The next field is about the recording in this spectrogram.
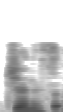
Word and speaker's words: Genisys: I think it's called Genisys. I think that's how you say it. – Uh, Genesis misspelled because yeah.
